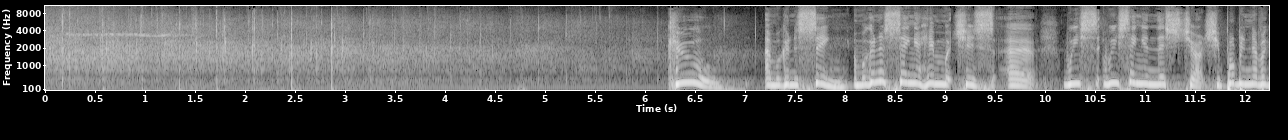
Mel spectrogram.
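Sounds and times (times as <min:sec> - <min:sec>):
thunderous round of applause: 0:00.0 - 0:06.2
speech: 0:06.6 - 0:12.2.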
